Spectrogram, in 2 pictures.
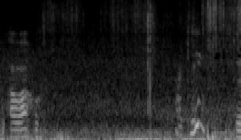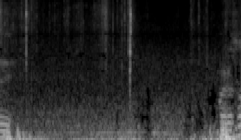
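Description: Dry grass rustles and tears as it is pulled up by hand.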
